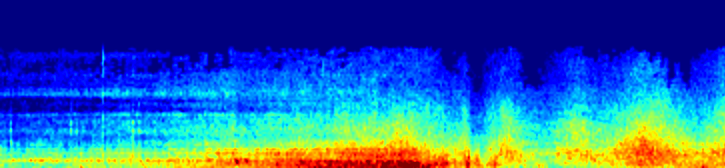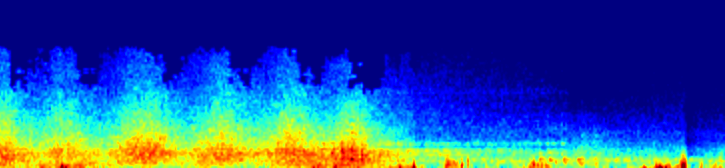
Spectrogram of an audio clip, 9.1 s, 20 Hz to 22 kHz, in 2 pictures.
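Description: A DSB IC3 (MF) diesel multiple unit passing through at high speed. A rising rush and rumble builds as it nears, then a rhythmic clatter of wheels at about two beats a second, which fades away as the last car clears.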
